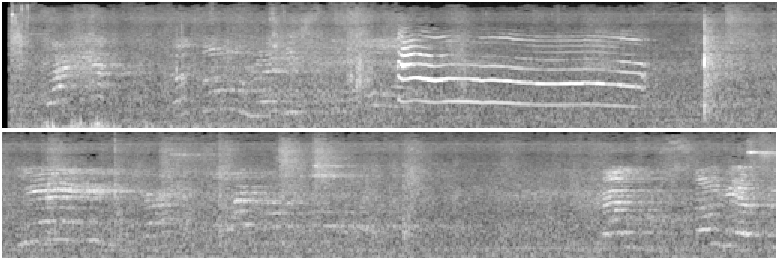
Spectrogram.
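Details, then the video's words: Calico cat meowing: one long, clear, drawn-out meow that slides gently downward, with shorter, softer mews before and after it and a low background rumble throughout. "Meowing Calico Cat"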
